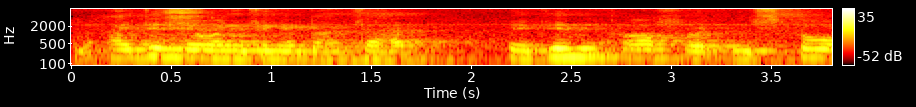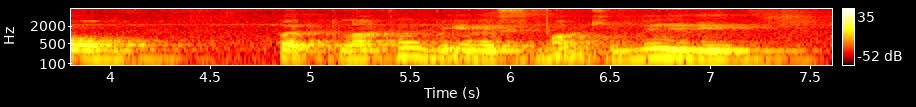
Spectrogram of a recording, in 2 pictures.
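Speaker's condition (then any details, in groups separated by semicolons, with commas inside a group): Cerebral palsy; speech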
